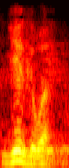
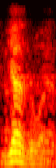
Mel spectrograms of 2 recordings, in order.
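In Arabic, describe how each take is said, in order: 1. المقطع الأول فيه الحركة i. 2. المقطع الأول فيه الحركة a. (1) "وبالكسر" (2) "بالفتح"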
